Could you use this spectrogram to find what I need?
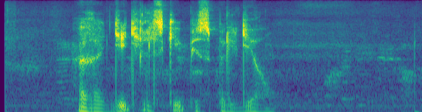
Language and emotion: Russian, sad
